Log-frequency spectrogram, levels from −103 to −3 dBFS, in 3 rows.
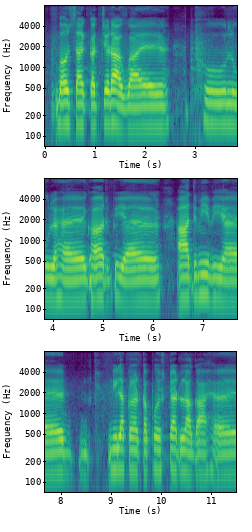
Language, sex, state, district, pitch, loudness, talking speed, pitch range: Hindi, male, Uttar Pradesh, Gorakhpur, 140 Hz, -21 LUFS, 110 wpm, 135-150 Hz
